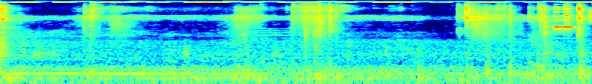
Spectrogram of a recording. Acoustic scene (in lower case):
bus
